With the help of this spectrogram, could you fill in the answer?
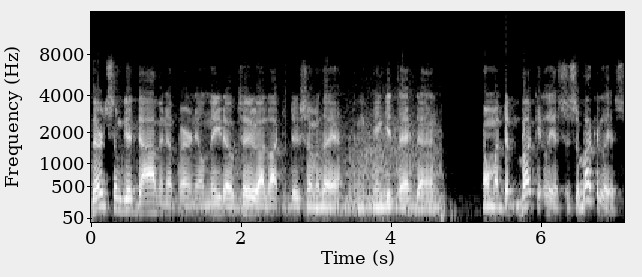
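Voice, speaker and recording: Fairly quick speech from a man in a Southern US accent. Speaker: YouTuber and Marine veteran. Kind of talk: casual chat. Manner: halting, repeats words.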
